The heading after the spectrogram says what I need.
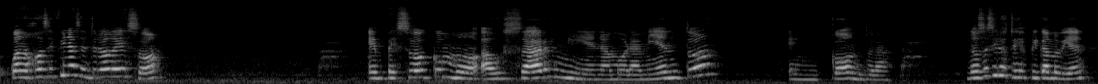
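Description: High-voiced Argentine teen girl storyteller. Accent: Argentine Spanish. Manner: chatty, dramatic, acts out her own reactions. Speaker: vlogger. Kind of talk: storytime vlog.

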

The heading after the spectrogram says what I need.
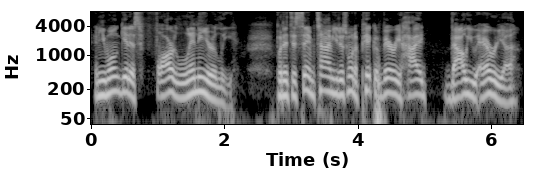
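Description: A man's voice: a little high, no room sound. A plain-spoken man with a Californian accent, walking and talking to camera in snowy mountain woods, out of breath as he gives tips. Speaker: outdoor vlogger.

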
